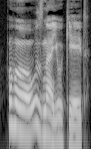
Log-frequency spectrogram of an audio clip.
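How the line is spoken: Laughing. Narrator (Russian): рассмеялась

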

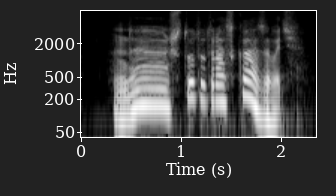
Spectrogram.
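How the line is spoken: Thoughtful. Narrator (Russian): задумчиво проговорил я

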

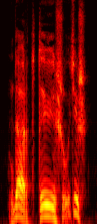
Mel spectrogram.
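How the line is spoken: Hoarse wheeze. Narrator (Russian): просипел Нолк

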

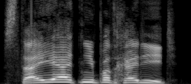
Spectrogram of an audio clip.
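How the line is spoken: Yelled. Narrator (Russian): я заорал на чуть осмелевших пацанов

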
